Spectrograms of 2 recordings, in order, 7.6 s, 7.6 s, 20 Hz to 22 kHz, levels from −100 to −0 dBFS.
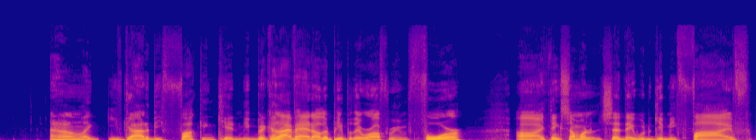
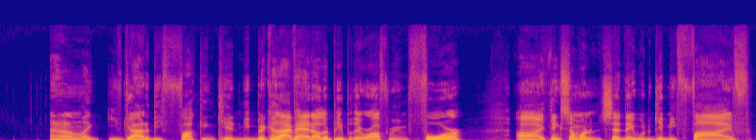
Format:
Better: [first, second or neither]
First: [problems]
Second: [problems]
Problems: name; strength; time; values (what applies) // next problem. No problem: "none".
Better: second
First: muffled; slightly; fading above 2.5 kHz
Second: none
